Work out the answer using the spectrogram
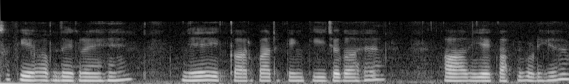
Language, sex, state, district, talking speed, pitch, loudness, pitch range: Hindi, female, Uttar Pradesh, Muzaffarnagar, 190 wpm, 175 Hz, -17 LUFS, 170-185 Hz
